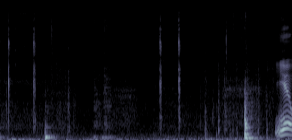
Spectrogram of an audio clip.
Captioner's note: clicks tongue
